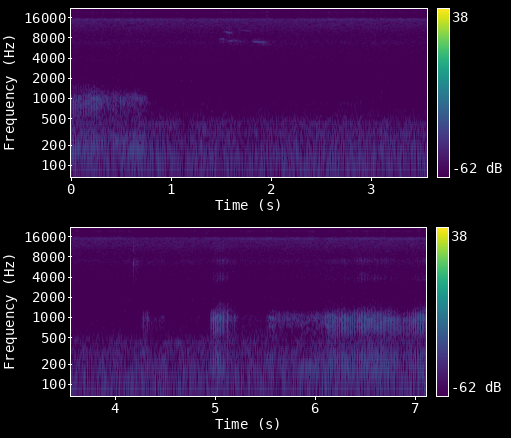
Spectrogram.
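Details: Smidgy, a pet dog, sleeping and snoring: low, rattly snores with soft snorts through the nose over a steady low room hum; ordinary dog snoring.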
